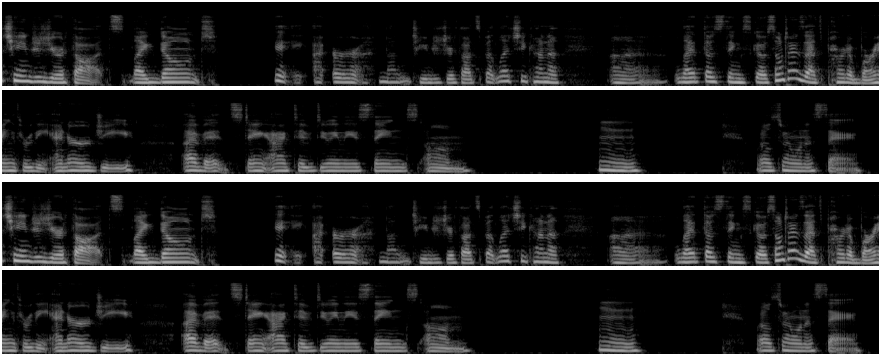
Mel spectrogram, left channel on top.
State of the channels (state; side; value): normal; both; correlation 0.75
